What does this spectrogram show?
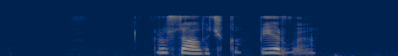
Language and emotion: Russian, sad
